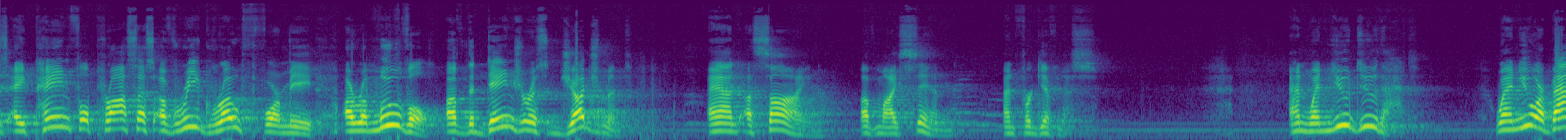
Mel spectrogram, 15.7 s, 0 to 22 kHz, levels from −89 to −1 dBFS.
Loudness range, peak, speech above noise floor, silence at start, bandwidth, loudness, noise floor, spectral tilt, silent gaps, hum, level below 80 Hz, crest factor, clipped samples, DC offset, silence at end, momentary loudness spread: 12 LU; 0 dBFS; 40 dB; 0 s; 14 kHz; -15 LUFS; -54 dBFS; -7 dB/octave; none; 60 Hz at -55 dBFS; -60 dBFS; 16 dB; under 0.1%; under 0.1%; 0 s; 14 LU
